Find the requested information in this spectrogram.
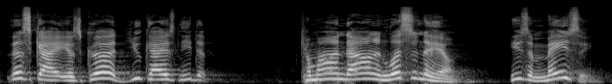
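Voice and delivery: awed enthusiasm. Acted. Guards report back to their leaders, awed and enthusiastic. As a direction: play an eager fan urging others along.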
